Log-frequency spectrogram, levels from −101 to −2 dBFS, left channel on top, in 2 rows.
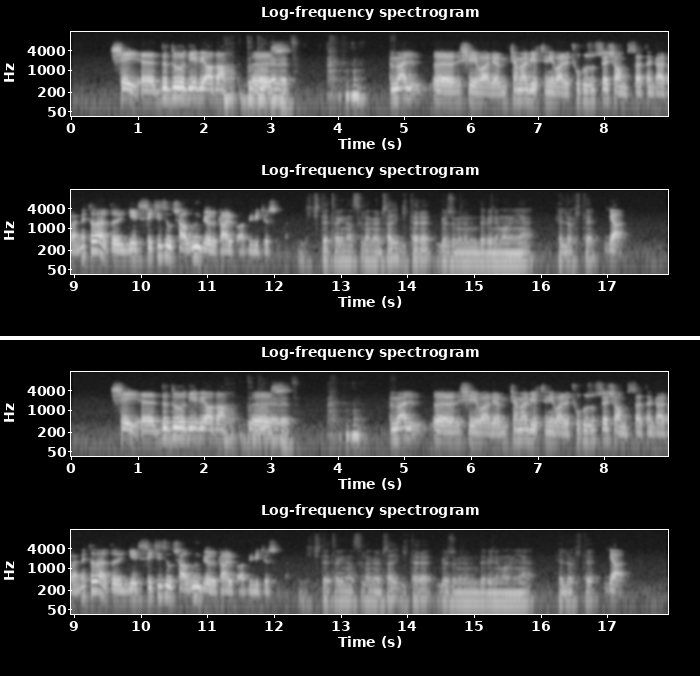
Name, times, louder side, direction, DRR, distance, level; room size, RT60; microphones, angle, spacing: voice 1, 0.6-2.4 2.7-3.2 4.8-12.1 17.0-17.2, left 2 dB, 15° left, 0.3 m, -24 dB
voice 2, 2.3-3.3 3.8-4.4 12.4-15.9 16.2-16.8, left 3 dB, 75° left, 0.5 m, -32 dB
3.3 x 2.9 x 3.2 m
head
